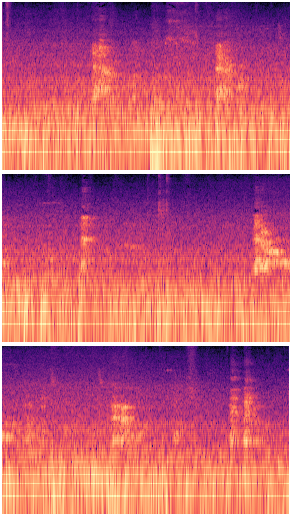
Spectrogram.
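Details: Jupi, a cat that is still eating little, being taken to the shelter: short falling meows with stacked harmonics, six or seven spread across the recording about every one to two seconds, over a steady low rumble.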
